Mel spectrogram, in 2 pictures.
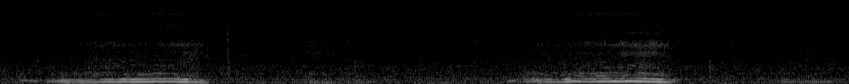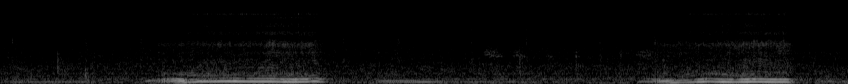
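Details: Basset Hound snoring loudly enough to rattle windows: slow, regular low rumbling snores, about 12 a minute, each a second or two, with quiet breathing between.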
